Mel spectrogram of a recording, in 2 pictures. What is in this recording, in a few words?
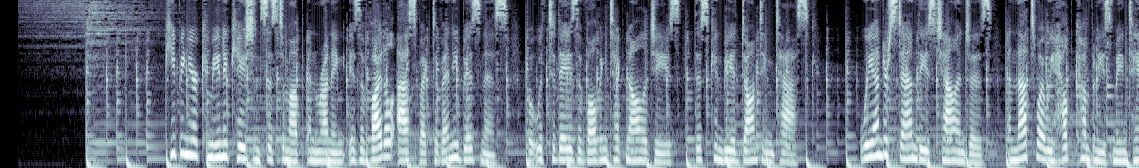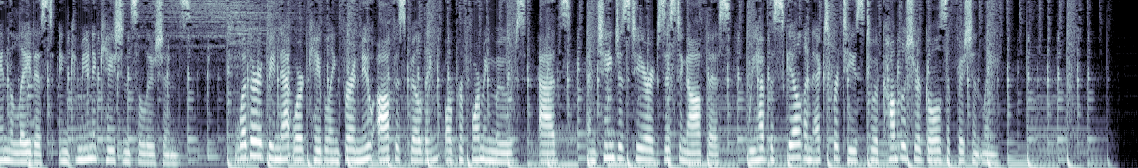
English female; voice talent demos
